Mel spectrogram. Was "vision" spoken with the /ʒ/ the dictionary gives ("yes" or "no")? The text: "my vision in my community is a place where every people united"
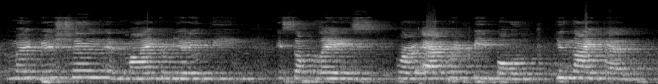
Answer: no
